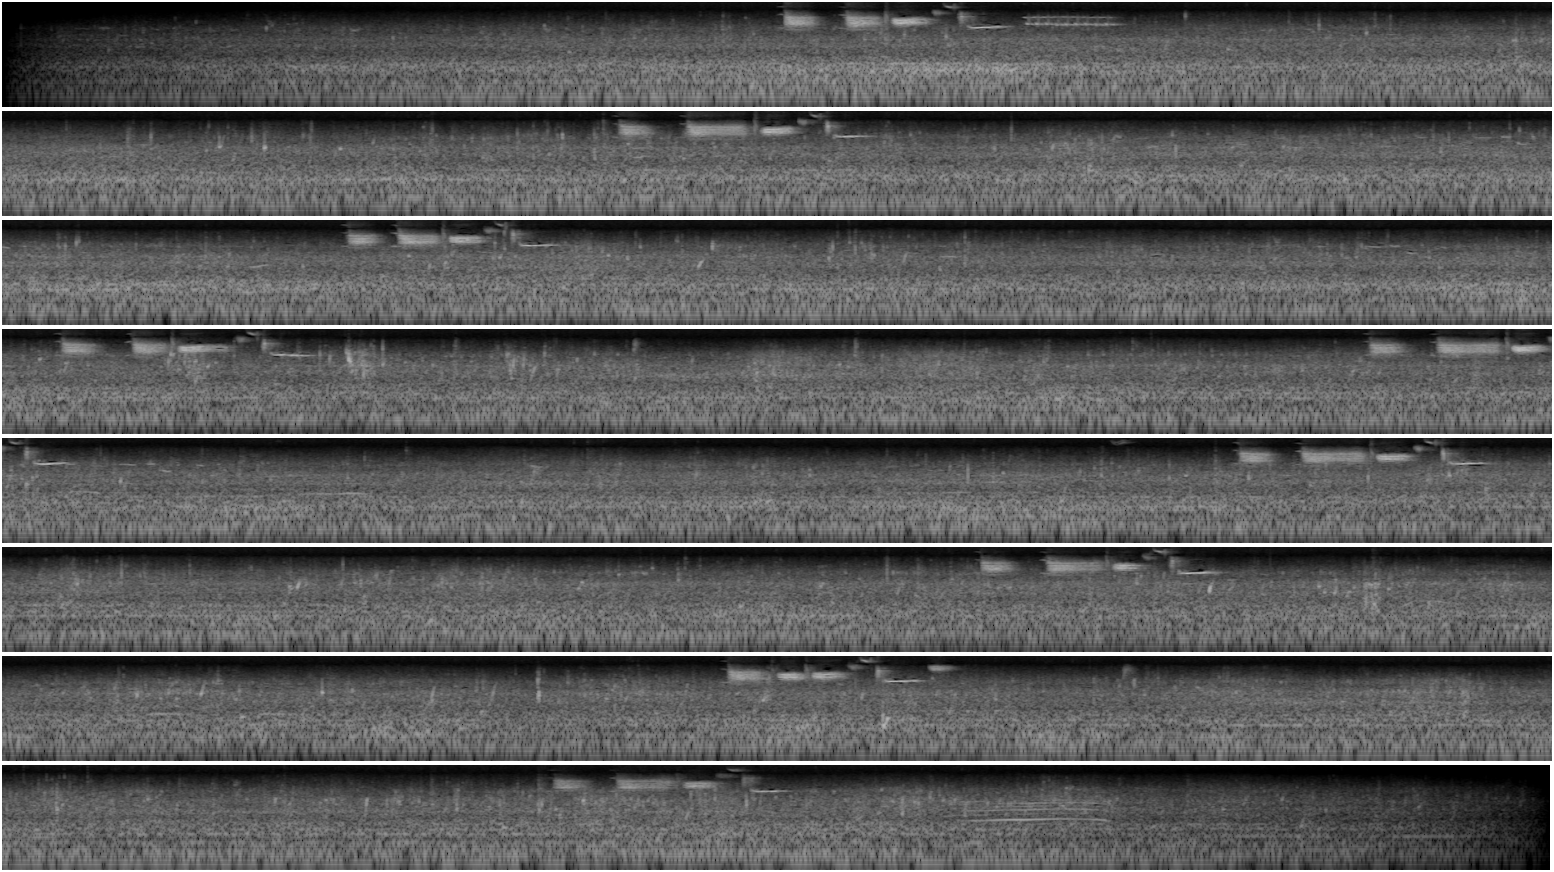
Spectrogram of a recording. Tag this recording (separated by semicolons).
melospiza-melodia; sherman-island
